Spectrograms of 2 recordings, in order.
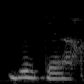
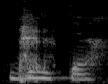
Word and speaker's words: Voltaire: Voltaire. Voltaire. Sí, gracias por la pronunciación.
